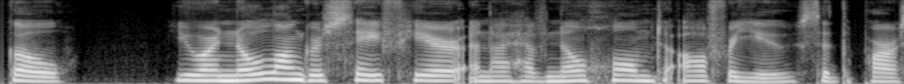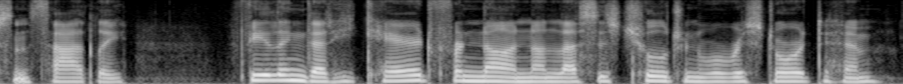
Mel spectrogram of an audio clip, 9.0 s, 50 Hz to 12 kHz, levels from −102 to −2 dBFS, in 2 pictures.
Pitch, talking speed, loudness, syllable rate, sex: 185 Hz, 210 wpm, -18 LUFS, 5.7 syllables/s, female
